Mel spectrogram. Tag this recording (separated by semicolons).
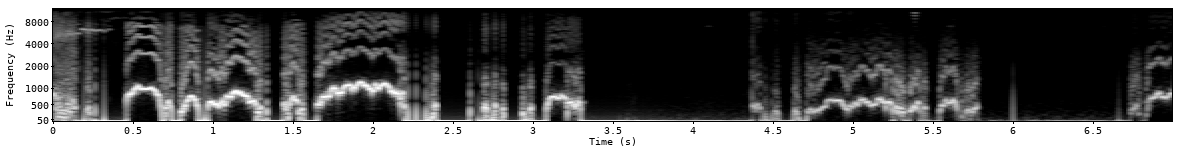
digital; harsh; neural-network; random; glitch; lo-fi; noise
